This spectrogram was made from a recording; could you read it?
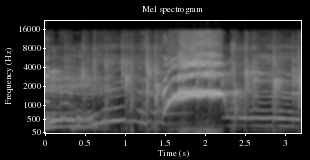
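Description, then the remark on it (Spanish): A loud, high-pitched scream rises sharply and holds for under a second. Excited voices talk and shout before and after it, with some clapping-like thumps. “¿Estás tú con ese grito?”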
